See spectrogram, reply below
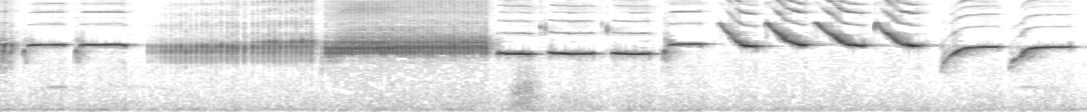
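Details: Gloster canary song for teaching canaries: clean held whistles, a harsh buzzing roll, then rapid trilled pips and a burst of descending sweeps ending in rising swoops, all high and clear.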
